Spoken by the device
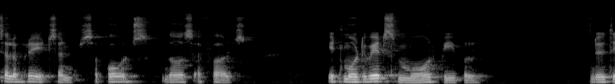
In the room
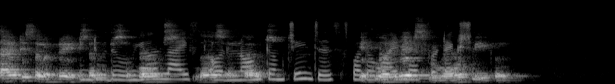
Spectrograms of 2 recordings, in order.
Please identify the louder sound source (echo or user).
echo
